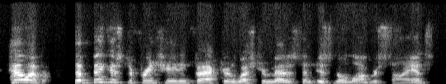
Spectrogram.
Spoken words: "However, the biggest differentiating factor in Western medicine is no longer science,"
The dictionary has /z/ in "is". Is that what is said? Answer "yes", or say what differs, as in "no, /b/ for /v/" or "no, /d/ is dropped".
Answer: yes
